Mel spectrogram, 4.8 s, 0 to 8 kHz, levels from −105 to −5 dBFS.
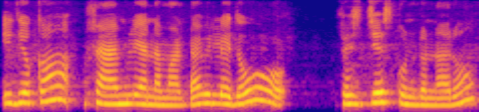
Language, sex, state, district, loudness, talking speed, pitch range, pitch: Telugu, female, Telangana, Karimnagar, -17 LUFS, 100 wpm, 220-270 Hz, 235 Hz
